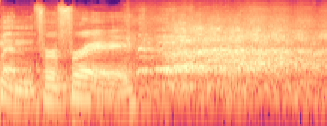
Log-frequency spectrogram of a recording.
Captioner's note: audience laughing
